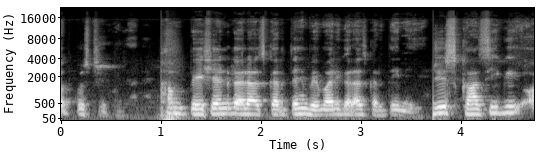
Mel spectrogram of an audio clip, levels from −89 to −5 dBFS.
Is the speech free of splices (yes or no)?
no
